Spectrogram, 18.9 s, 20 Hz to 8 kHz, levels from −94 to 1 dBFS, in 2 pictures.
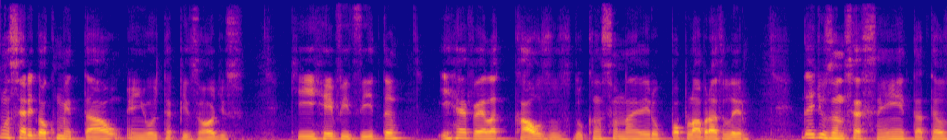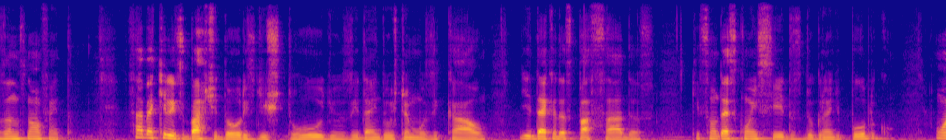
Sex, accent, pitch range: male, Brazilian, 100-125 Hz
